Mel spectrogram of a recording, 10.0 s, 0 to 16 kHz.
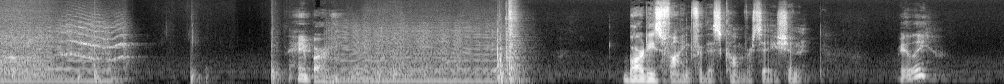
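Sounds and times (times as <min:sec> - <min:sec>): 
door shutting: 0:00.0 - 0:01.4, 0:03.2 - 0:05.4
steady low electrical hum: 0:00.0 - 0:10.0
speech: 0:03.0 - 0:03.6, 0:06.3 - 0:08.2, 0:09.0 - 0:09.4.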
